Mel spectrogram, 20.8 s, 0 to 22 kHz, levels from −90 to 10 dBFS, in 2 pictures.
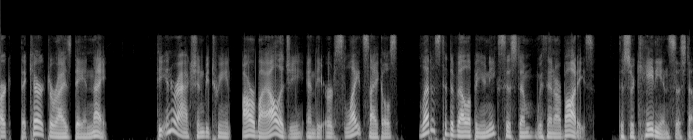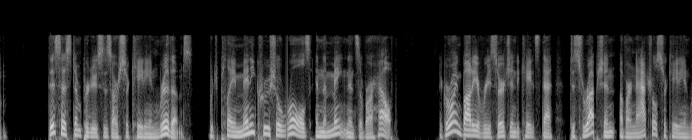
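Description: At 14.68 to 14.71 s, packet loss on an ADPCM call leaves a hard-edged 20 ms silent hole, about one packet. Unlike a simple dropout, the speech resumes with a mismatched predictor and step size while the G.722 decoder resynchronises.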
